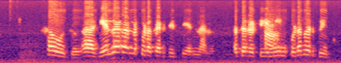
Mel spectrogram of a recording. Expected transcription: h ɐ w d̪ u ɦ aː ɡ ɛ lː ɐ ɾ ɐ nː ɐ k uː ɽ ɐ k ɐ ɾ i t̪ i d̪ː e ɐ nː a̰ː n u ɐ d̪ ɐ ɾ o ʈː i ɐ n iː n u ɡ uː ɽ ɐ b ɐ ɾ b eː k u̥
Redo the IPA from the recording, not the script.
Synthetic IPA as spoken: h ɐ w d̪ u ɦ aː ɡ ɛ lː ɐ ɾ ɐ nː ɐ k uː ɽ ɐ k ɐ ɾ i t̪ i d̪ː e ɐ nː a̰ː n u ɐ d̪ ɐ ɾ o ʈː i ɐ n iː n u k uː ɽ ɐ b ɐ ɾ b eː k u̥

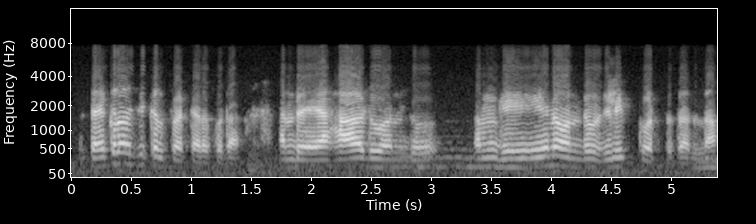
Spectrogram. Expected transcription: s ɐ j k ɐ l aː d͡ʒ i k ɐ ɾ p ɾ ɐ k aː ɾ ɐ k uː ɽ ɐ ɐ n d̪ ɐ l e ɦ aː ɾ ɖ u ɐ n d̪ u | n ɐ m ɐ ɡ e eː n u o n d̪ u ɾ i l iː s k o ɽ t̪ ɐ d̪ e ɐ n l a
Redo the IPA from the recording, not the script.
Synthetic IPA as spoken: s ɐ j k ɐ l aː d͡ʒ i k ɐ l p ɾ ɐ k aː ɾ ɐ k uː ɽ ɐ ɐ n d̪ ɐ ɾ e ɦ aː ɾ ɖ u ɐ n d̪ u | n ɐ m ɐ ɡ e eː n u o n d̪ u ɾ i l iː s k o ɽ t̪ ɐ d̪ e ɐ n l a

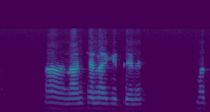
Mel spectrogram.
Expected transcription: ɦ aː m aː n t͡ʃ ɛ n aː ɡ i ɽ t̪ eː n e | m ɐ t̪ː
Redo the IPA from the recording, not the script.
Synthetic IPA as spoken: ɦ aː n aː n t͡ʃ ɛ nː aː ɡ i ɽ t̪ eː n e | m ɐ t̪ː

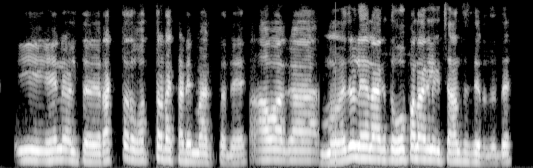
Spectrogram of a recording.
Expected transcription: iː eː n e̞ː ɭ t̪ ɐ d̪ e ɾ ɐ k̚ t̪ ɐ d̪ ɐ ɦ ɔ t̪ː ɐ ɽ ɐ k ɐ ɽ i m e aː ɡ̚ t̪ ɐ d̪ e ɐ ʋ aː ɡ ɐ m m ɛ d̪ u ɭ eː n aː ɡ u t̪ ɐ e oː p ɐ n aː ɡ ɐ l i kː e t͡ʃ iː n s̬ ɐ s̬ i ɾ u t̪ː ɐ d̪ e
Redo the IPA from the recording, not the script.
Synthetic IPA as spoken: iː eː n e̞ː ɭ t̪ ɐ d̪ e ɾ ɐ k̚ t̪ ɐ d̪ ɐ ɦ ɔ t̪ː ɐ ɽ ɐ k ɐ ɽ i m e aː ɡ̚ t̪ ɐ d̪ e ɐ ʋ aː ɡ ɐ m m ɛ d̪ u ɭ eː n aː ɡ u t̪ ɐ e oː p ɐ n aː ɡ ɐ l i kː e t͡ʃ aː n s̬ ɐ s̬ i ɾ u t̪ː ɐ d̪ e

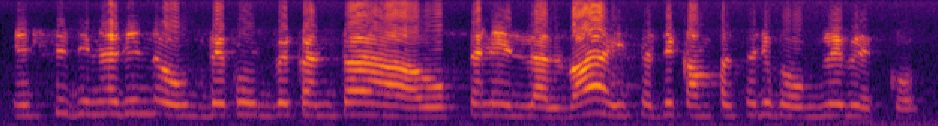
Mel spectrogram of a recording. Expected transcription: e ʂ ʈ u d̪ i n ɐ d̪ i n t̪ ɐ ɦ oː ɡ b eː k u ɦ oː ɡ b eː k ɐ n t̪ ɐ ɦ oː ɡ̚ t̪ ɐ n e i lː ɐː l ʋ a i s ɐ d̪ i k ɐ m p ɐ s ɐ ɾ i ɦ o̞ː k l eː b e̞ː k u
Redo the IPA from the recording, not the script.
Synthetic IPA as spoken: e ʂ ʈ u d̪ i n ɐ d̪ i n d̪ ɐ ɦ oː ɡ b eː k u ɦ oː ɡ b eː k ɐ n t̪ ɐ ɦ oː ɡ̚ t̪ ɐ n e i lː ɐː l ʋ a i s ɐ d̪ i k ɐ m p ɐ s ɐ ɾ i ɦ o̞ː ɡ l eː b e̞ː k u

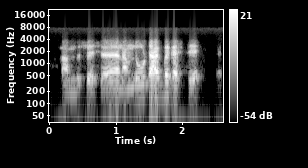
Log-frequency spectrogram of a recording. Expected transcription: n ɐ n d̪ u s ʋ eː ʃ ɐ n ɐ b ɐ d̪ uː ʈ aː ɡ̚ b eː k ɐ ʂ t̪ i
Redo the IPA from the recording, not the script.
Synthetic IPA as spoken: n ɐ m d̪ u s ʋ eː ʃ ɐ n ɐ m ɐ d̪ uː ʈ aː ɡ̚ b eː k ɐ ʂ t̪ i

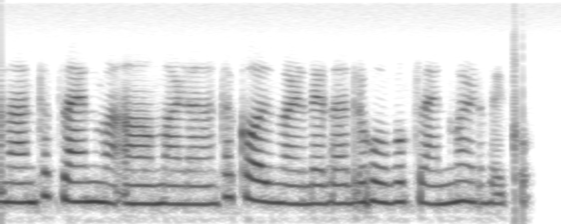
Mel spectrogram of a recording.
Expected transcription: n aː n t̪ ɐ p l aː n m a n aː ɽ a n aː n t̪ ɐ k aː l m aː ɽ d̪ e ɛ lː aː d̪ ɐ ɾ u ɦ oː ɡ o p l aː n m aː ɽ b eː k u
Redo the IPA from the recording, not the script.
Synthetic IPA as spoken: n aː n t̪ ɐ p l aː n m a m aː ɽ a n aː n t̪ ɐ k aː l m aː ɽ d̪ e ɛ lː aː d̪ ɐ ɾ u ɦ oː ɡ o p l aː n m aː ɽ b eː k u

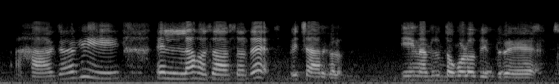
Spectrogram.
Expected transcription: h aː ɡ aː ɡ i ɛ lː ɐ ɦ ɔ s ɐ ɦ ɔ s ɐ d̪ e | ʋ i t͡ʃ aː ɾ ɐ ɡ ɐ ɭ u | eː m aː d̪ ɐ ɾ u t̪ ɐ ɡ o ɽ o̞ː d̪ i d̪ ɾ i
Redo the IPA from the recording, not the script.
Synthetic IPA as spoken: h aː ɡ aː ɡ i ɛ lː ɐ ɦ ɔ s ɐ ɦ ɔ s ɐ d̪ e | ʋ i t͡ʃ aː ɾ ɐ ɡ ɐ ɭ u | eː n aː d̪ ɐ ɾ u t̪ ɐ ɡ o ɭ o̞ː d̪ i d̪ ɾ e

